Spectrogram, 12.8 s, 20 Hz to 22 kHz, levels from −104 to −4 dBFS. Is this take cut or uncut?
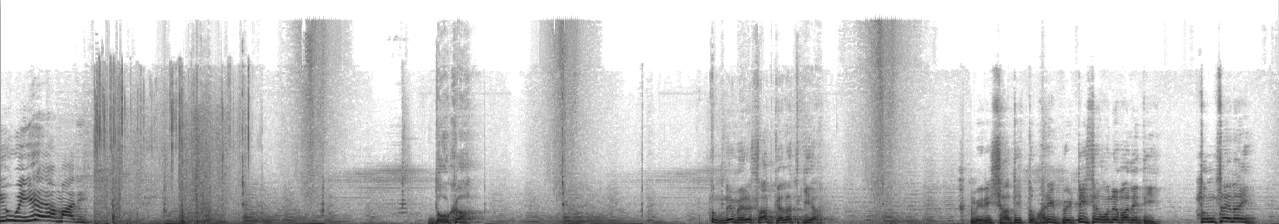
cut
